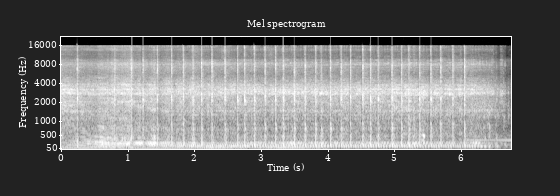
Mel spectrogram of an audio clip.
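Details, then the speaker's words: Yamaha RX King two-stroke, revving: crisp, regular crackle revving up and settling back with no pinging or knocking; engine runs smooth. "nah ini suaranya halus walaupun digeber itu harus ya"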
